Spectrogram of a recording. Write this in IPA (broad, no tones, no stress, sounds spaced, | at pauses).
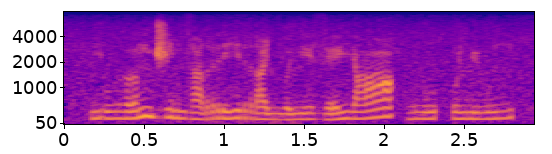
j u ɦ ɤ n d͡ʒ i n z ɑ r i r ɑ ʎ o lʲ e z e j ɑ | ɦ u h u lʲ u ʎ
